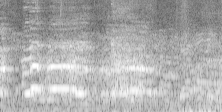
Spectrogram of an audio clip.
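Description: Rooster crowing: one drawn-out crow lasting about a second and a half.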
